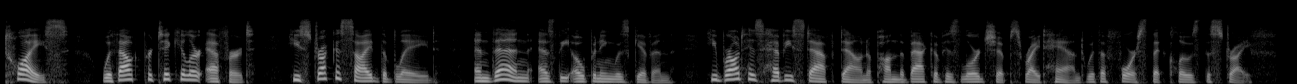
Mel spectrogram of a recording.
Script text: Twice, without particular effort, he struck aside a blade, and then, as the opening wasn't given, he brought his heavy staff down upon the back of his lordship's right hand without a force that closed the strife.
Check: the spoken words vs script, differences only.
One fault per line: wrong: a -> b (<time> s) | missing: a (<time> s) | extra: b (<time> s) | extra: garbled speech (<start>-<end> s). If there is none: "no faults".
wrong: a -> the (3.8 s)
wrong: wasn't -> was (6.2 s)
wrong: without -> with (10.8 s)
